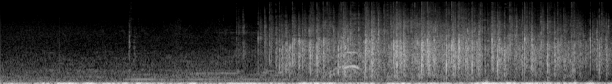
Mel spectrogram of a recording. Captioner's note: applause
